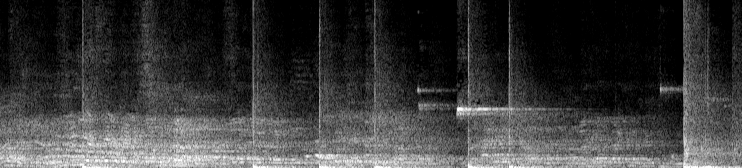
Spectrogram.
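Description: A volleyball thuds against hands and the floor.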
